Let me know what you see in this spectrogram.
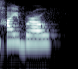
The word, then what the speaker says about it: highbrow: Highbrow, lowbrow. – Mhm. – Bro, tak wymawiamy, tak? – Brow, brow, low brow. – Brow, brow, brow, takie A. – Mhm. Highbrow, lowbrow.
